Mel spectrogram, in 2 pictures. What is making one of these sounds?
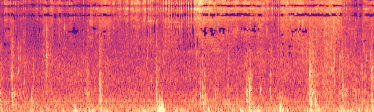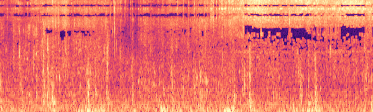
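Wind gusts outdoors against a microphone.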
